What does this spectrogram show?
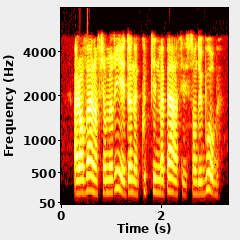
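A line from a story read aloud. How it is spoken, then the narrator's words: Sneering. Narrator (French): ricana Malfoy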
